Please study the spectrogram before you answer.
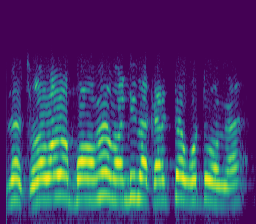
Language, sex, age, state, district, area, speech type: Tamil, male, 60+, Tamil Nadu, Madurai, rural, conversation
